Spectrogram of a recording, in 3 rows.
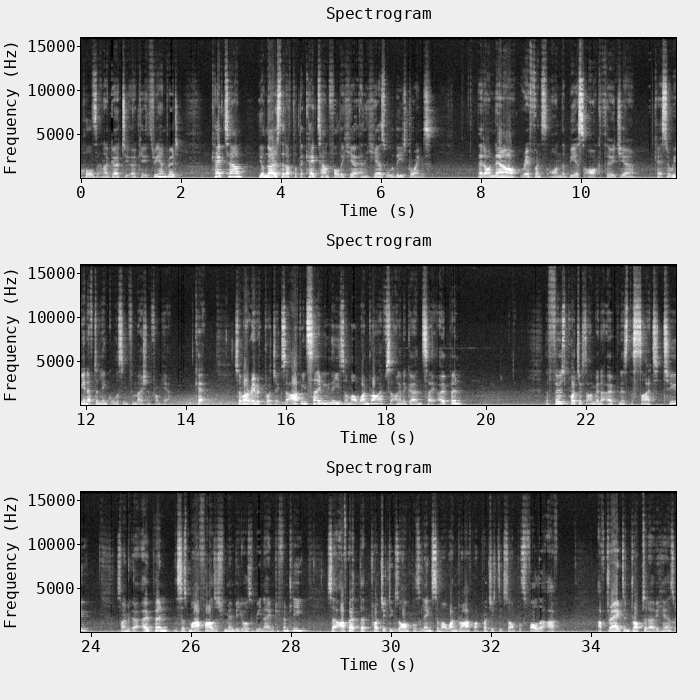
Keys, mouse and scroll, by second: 1.2 click, 1.3 click, 2.9 click, 3.0 click, 4.2 click, 4.4 click, 5.5 click, 5.6 click, 14.9 click, 18.9 click, 23.2 click, 24.9 click, 26.2-26.9 scroll, 28.6 click, 29.9 click, 32.1 click.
